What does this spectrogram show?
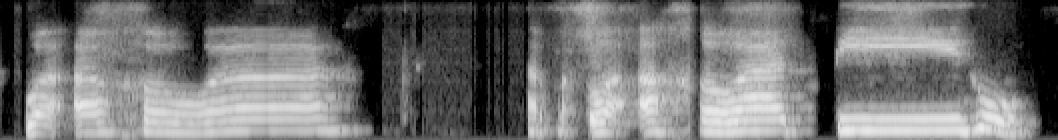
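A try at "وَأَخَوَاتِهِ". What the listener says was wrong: Jangan tihu. Ikutin harokat sebelumnya. Domirnya dipaksa ikut harokat sebelumnya. Iya, ikutin harokatnya si domir itu ngikutin. Iya, akhwati. Asalnya kan dia akhwatihu kan gitu kan? Gak enak dibaca akhwatihu, akhwatihi, jadi ngikutin apa? hi.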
